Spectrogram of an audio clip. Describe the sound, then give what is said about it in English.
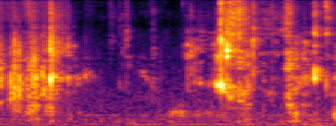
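Loud, crisp crunching of tortilla chips from Indonesia, made by the Krip Krip company, being bitten and chewed, coming in two main bursts with a short quiet gap between, then softer chewing trailing off. No talking. “Let's try the tortilla chips.”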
